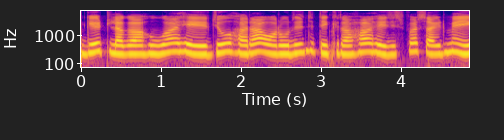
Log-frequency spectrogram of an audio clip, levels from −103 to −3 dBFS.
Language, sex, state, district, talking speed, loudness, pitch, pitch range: Hindi, female, Haryana, Jhajjar, 200 wpm, -13 LUFS, 240 Hz, 230-265 Hz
